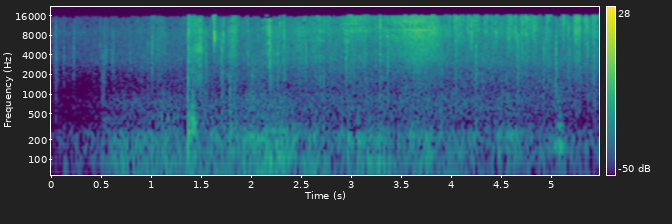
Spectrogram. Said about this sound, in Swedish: Det har börjat regna.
